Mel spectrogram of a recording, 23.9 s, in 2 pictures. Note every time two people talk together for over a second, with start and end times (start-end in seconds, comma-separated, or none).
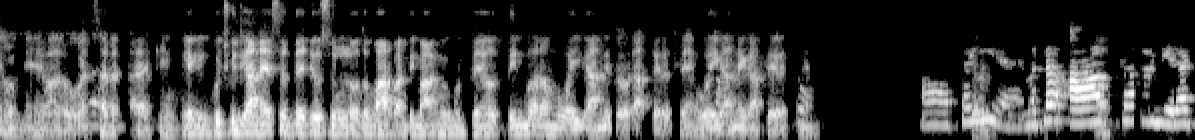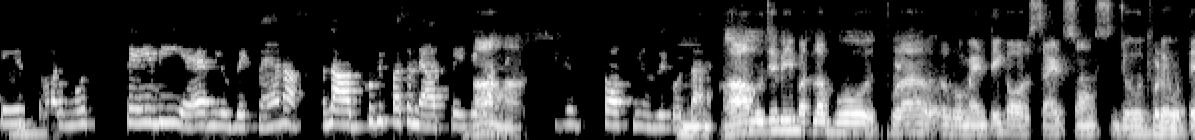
none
